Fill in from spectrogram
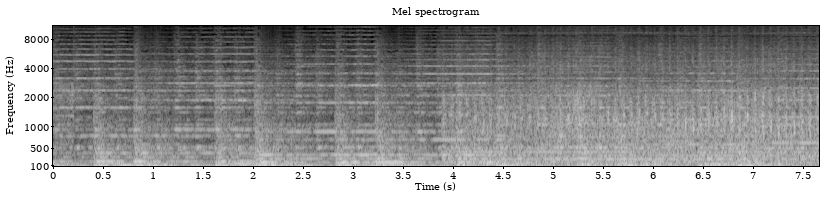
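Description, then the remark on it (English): A helicopter's rotor thumps steadily and loudly, the dense whine and chop of the engine filling the scene as it takes off or lands at a helicopter company's base in Abbotsford, British Columbia, Canada, with no one speaking. “Thank you for joining us here at BC Helicopters in beautiful Abbotsford, British Columbia, where you will hear some helicopters taking off and landing.”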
